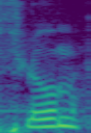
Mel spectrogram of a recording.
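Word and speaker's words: Flåm: Flams ça se prononce Flome.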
